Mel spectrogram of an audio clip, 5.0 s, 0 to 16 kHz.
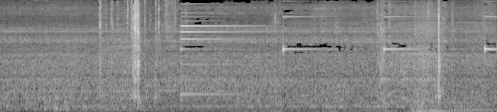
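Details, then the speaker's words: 2005 VW Jetta TDI turbo diesel, 5-speed, said to fire up every time even in cold conditions: catches and settles into a steady even clatter with no misses or stumbles; normal diesel start and idle. "drove this in some pretty cold conditions and it fires up every time"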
